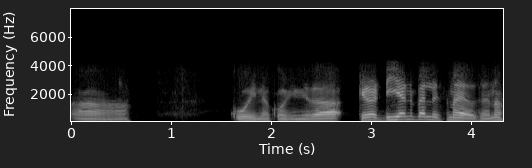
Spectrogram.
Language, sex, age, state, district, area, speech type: Dogri, male, 18-30, Jammu and Kashmir, Udhampur, rural, conversation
